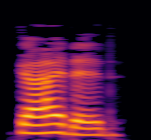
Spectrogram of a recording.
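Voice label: "guided", British English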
